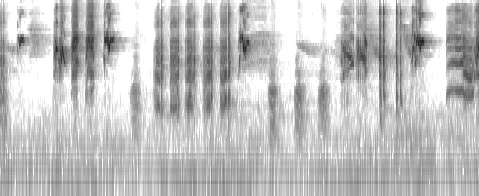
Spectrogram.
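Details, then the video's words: Chattering male Javan myna used as a lure for mynas: bursts of harsh buzzy notes in rapid runs, broken by short squeaky whistles and a few low nasal calls. "Ocehan Jalak Kebo Jantan Ini Pasti Langsung Respon"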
